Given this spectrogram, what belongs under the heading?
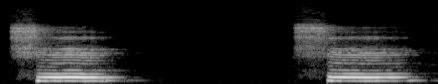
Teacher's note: it is an aspirated sound. So you must produce this sound with more breath.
